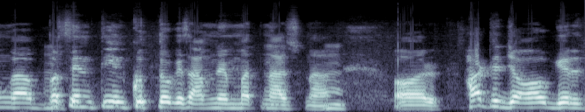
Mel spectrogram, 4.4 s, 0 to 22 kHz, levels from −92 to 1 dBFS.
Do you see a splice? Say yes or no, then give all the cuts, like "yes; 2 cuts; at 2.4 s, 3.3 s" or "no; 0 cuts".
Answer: no; 0 cuts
